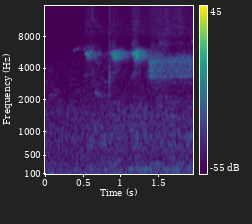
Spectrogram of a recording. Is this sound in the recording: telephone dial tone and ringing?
no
